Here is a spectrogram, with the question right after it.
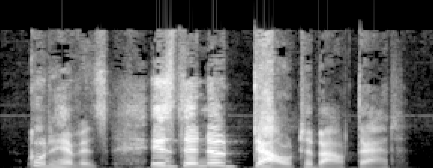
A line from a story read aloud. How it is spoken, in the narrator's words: cried Hallward, with an expression of horror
